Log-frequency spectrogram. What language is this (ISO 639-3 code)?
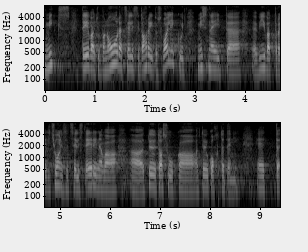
est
